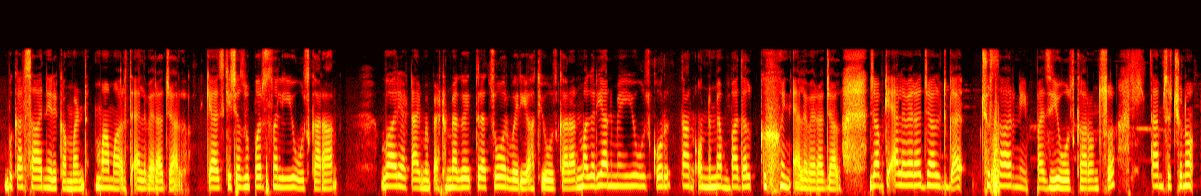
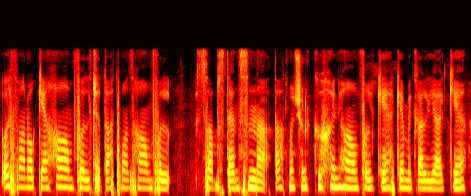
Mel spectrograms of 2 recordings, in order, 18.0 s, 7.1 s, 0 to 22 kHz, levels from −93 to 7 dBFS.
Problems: background sounds at intervals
